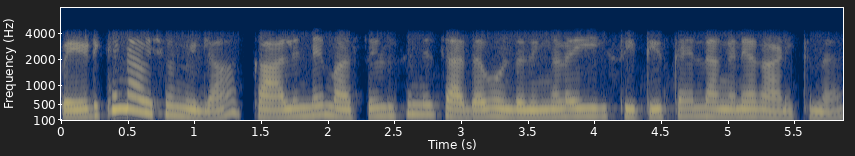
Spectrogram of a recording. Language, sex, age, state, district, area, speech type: Malayalam, female, 18-30, Kerala, Kannur, rural, conversation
